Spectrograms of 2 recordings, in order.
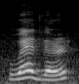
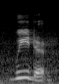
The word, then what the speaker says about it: weather: In the word weather the target phonomic form is weather. However the speaker produce wider indicating the two substitution processes takes place. The inter dental fricative the is replaced by the alphaar stop the and the vowel uh is replaced by the diff thong I depending on the speaker's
